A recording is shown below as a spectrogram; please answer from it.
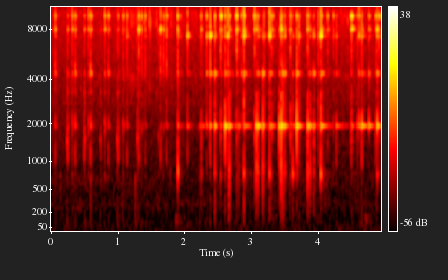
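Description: A glass object is tapped with long fake fingernails in a rapid, uneven series of light clicks and clinks. Each tap gives a short, bright glassy ring near 1.9 kHz that dies away quickly, and the taps grow louder and denser toward the middle of the clip.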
